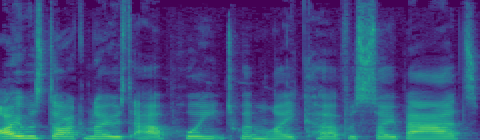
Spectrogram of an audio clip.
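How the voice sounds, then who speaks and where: An English accent colors the speech. It moves along at a moderate pace. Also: woman. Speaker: YouTuber. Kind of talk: casual chat.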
